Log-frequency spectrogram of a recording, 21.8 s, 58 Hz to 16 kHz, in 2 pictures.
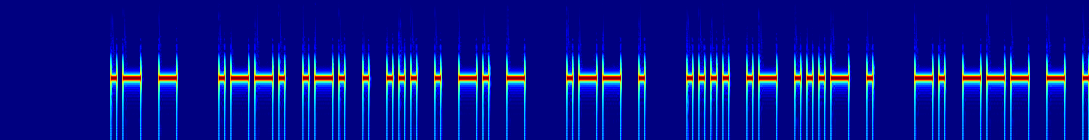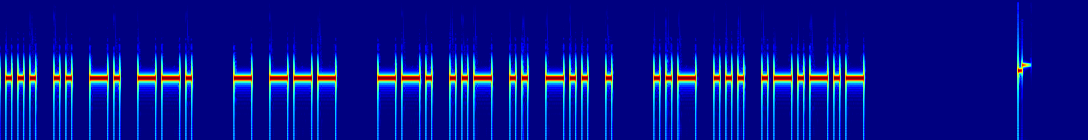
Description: Morse code, heard as a keyed tone, about 20 wpm, 700 Hz. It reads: AT PRESENT WE HAVE NOTHING TO GUIDE US.
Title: Sentences from Top 800 Words 20wpm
